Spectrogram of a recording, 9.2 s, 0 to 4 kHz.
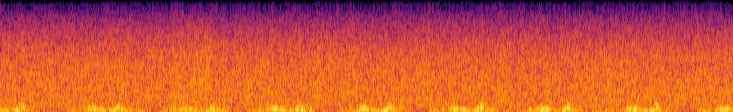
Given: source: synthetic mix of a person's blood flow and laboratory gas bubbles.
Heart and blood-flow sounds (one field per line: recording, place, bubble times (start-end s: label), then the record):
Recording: Doppler ultrasound of blood flow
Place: precordium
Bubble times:
6.01-6.20 s: bubbles
From the record:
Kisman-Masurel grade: 121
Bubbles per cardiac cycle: 1 to 2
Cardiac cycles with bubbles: 10 to 50%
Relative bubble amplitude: barely perceptible (0.100 to 0.250)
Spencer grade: 2 (many but less than half of the cardiac periods contain bubble signals, singularly or in groups)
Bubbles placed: only in the low amplitude regions of the cardiac cycle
